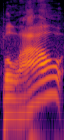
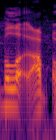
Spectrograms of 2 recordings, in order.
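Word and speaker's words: Belal Muhammad: Bilal, I think is how you're supposed to say it. Not Bilal. Look, I met him when he was on the regional stage. Like, not Bilal.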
